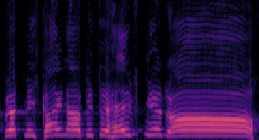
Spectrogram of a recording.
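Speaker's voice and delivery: loud high shouting, stretched out; screaming for help. Acted. Tobi calling again from the ledge, shouting desperately. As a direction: scream for rescue. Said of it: "hat er wieder geschrien".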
